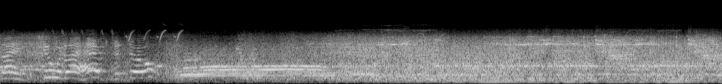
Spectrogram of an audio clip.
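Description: A freight train rumbles steadily along the rails, loud, a continuous grinding roar with brief horn-like tones near the beginning.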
